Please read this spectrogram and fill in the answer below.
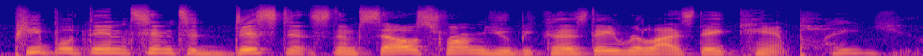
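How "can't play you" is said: a sly aside in a breath; whispered. Real, not acted. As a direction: whisper it, no voice at all. Drops voice for emphasis.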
